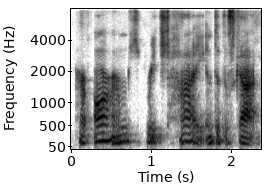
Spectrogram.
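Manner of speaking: gentle storybook read-aloud; picture-book narration for a class; reading to children. Acted. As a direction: read it like story time for little kids.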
